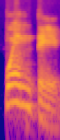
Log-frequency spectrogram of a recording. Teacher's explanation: Puente, la U y la E, es un diptongo que debe de escucharse en una sola emisión de voz.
